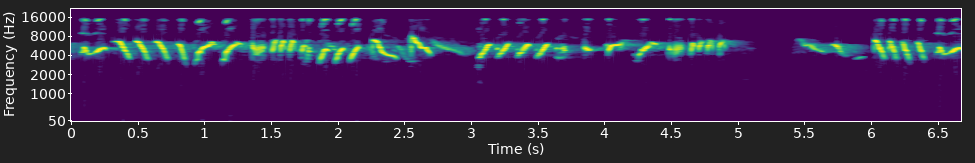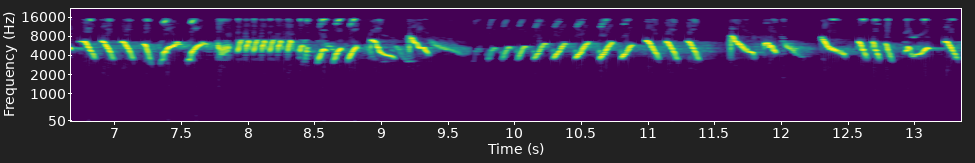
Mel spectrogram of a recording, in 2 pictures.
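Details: Oriental white-eye (pleci) sings a long, fast, high twittering warble of bright trilled notes, pausing briefly once midway, used as a training recording for songbirds. No other sounds stand out.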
